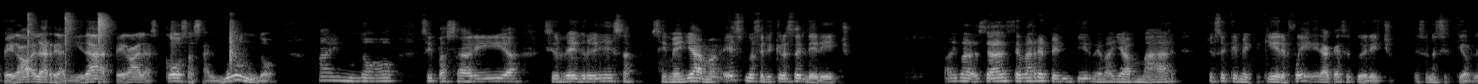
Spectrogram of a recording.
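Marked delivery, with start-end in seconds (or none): 3.2-7.2 higher, drawn-out wistful whine; mock lovelorn pining. Teacher imitates a lovesick student hoping for a return, mock pining. Mimics lovelorn right-brained person. 9.4-12.9 high, wishful lovesick voice; mock lovelorn hope. Teacher mocks a romantic sure the ex will call, mock pining. Mimics lovelorn hopeful person.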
